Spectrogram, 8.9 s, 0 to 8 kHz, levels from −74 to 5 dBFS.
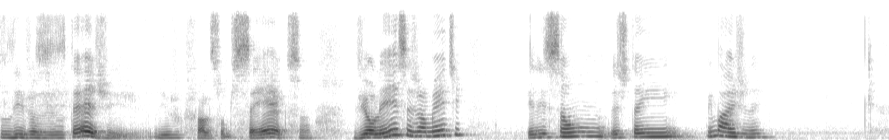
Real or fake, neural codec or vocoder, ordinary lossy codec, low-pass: real; none; none; 7.2 kHz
